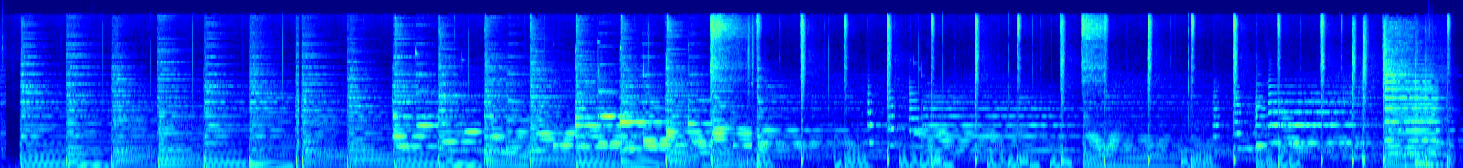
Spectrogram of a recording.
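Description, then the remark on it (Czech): A produced music track built on a sampled classical passage, with sustained melodic harmonies over heavy bass and a steady beat; the second half turns sparser with sharp rhythmic hits. No one speaks. “Tak a samozřejmě to není nic proti něčemu, protože e, dobře použitá klasika je, je vždycky super.”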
